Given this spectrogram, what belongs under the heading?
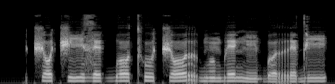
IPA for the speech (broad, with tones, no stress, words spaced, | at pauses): t͡ʃo˨t͡ʃi˨ zɪ˨ ɡ͡bo˨tʰu˨t͡ʃoː˨˦rbũ˨ be˦ŋĩ˨ɓʊ˨ rɪ˨di˦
